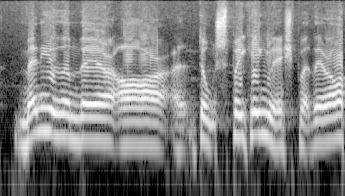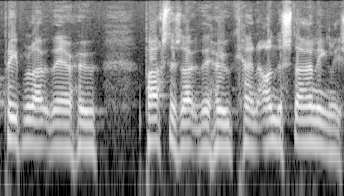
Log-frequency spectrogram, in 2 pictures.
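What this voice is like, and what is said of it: Speaks with a strong accent. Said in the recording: “They have difficulty understanding my accent at times. ... I cannot translate for you because of your accent.”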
